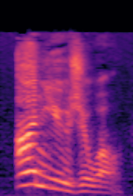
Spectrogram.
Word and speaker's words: unusual: syllables you jus oh that second syllable jus the one with the underline needs to be voiced put your hand on your throat and feel for the vibration in the second syllable you jus Oh now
